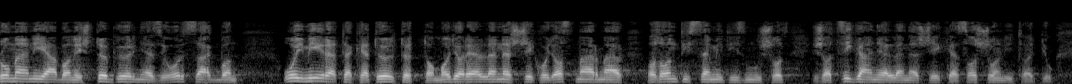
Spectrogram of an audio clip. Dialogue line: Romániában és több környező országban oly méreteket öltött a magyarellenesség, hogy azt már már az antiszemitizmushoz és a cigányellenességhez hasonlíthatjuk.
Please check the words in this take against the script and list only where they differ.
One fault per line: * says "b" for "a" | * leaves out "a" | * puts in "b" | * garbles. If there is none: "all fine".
all fine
